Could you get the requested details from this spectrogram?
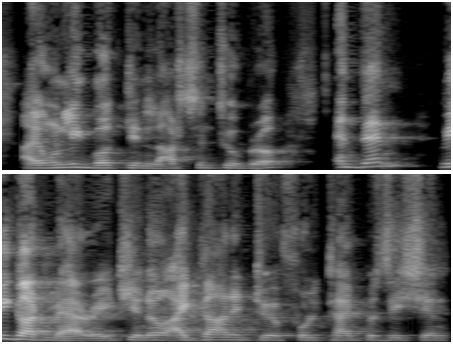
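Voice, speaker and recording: Speaking at a fairly quick pace with an Indian accent, a man uses a fairly high pitch and ordinary pitch variation. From India, New Delhi. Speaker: real estate investor. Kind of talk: interview.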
